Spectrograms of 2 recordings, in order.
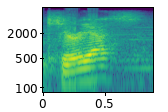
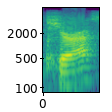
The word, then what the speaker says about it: cuirass: I used to call them Curious when I was little, and up until late this year, when I was about to acquire this game, I found out that it's actually pronounced Cuirass because it doesn't have an I or anything.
